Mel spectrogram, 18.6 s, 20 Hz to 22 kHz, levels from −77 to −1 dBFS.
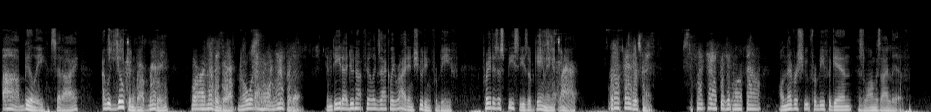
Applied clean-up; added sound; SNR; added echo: neural mask model Resemble Enhance denoiser.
